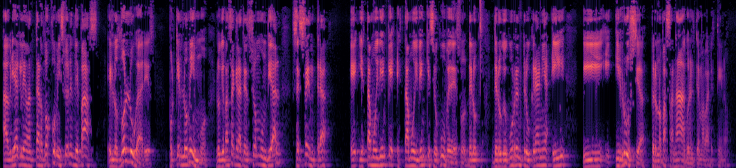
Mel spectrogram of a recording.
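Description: Husky Chilean male radio host. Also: mid-range voice, expressive, bright, forceful tone. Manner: reflective, halting, with restarts. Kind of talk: radio interview.

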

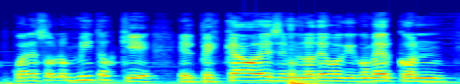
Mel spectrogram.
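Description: A man's voice: on the high side, steady tone, fairly quick, a bit bright, soft background music. A man with a Chilean Spanish accent hosting a casual radio chat, playful and given to repeating his phrases. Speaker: radio host.

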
